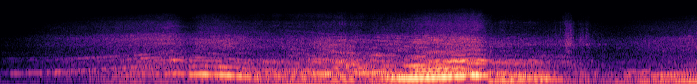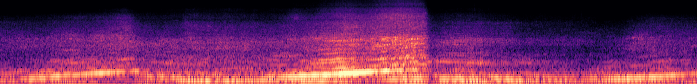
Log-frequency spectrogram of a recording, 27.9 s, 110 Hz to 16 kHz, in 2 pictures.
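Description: V8-engined Volvo accelerating hard up a winding mountain road. The engine pulls up in pitch several times, dropping back between gear changes, and grows louder as the car approaches. It is loudest about 21 seconds in and cuts back sharply just after.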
